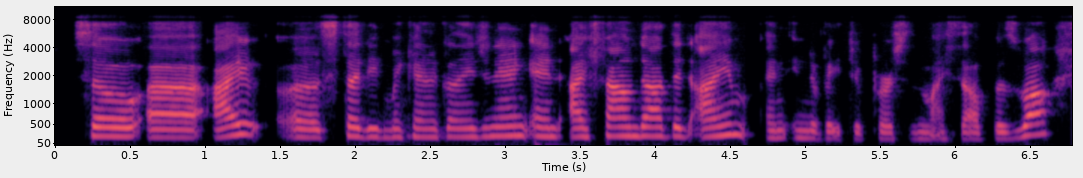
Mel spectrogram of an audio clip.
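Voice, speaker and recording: Speaking with a Turkish accent, a woman keeps a medium pitch, a moderate pace and ordinary pitch variation, with hardly any pauses. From Turkey. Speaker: business coach. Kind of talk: webinar presentation. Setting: online webinar. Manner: halting, many fillers.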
